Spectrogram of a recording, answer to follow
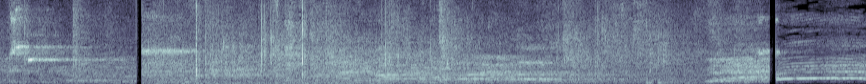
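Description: Basketball game sounds in a gym: a ball bouncing on the hardwood, short sneaker squeaks and players' voices calling out. A rising call near the end is held into a sustained shout.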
